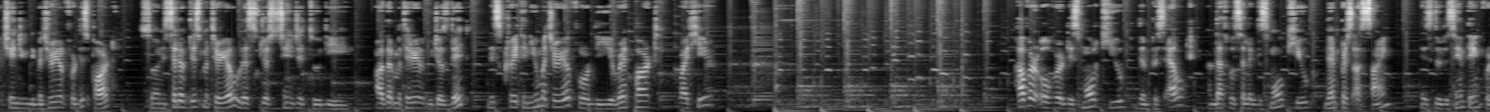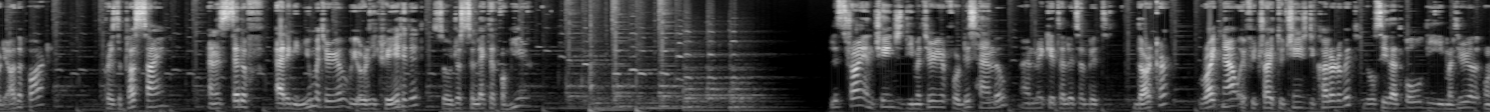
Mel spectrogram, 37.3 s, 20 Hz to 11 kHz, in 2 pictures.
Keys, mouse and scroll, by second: 0.5 scroll up 1, 0.8 shift+middle click, 1.1 scroll up 1, 1.3-3.0 middle drag, 3.0 click, 5.9-8.6 shift+middle drag, 9.6-10.4 drag, 10.4 e, 11.6 Tab, 11.8 scroll up 2, 11.9 alt+a, 12.1-14.3 shift+middle drag, 14.7 l, 17.0 click, 17.5 shift+middle click, 19.6-21.9 drag, 23.1-25.1 drag, 25.1 shift+middle click, 25.4 scroll up 1, 25.6 Tab, 25.8 alt+a, 26.0 scroll up 1, 26.1 l, 26.9 click, 27.1 Tab, 27.2-28.1 scroll down 5, 27.3 shift+middle click, 27.6 shift+middle drag, 27.8 alt+a, 27.9 middle click, 28.1 shift+middle drag, 28.3 drag, 28.4-33.4 shift+middle drag, 34.6 click, 36.7 ctrl+z.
